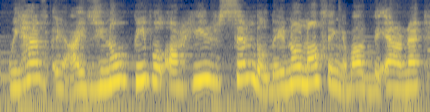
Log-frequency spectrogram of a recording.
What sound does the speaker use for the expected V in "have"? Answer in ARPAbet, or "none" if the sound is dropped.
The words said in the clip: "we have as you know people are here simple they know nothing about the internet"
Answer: V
